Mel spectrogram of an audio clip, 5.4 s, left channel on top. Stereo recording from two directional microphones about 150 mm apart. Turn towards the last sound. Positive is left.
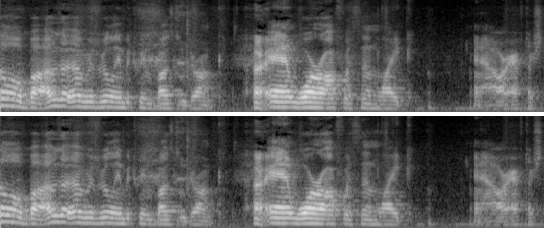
turn(degrees=-20)  # may be behind; listen again after turning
